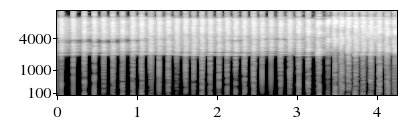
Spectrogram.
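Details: Lovebird's extended ngekek chattering, played to bring a silent lovebird back to singing. Rapid grating pulses, about seven per second, shift slightly higher and faster in the last second.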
